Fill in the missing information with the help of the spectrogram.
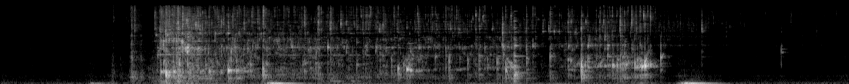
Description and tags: pouring water (short) 02
Bottle, Glass, Liquid, Water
